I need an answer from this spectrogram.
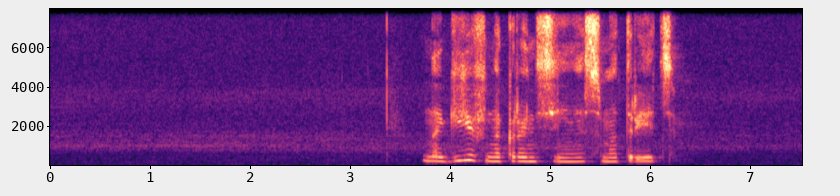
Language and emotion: Russian, sad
